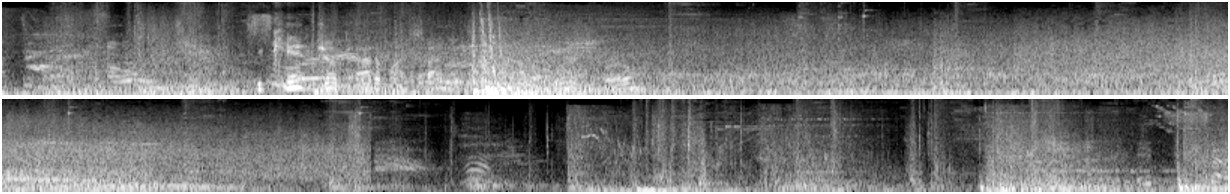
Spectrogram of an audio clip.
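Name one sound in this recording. Game combat effects crackle and whoosh.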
